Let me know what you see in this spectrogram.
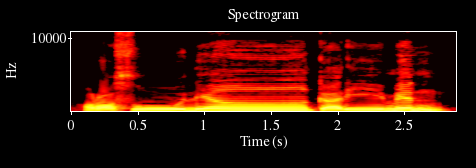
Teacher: करिए इजरा, लाम के नीचे दो ज़ेर की तनवीन है, दो ज़ेर की तनवीन के बाद हरूफ इख्फा के 15 हरफों में से काफ है, इसलिए इख्फाए हकीकी होगा। यानी दो ज़ेर की तनवीन को नाक में छुपाकर गुन्नाह के साथ पढ़िए, اسے اخفا کہتے ہیں۔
